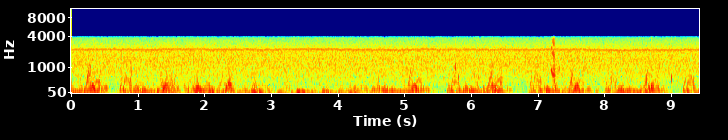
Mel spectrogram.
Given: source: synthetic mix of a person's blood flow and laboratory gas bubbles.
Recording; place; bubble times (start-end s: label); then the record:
Doppler ultrasound of blood flow; precordium
0.88-0.93 s: bubbles
1.43-1.63 s: bubbles
5.74-5.79 s: bubbles
6.00-6.15 s: bubbles
7.04-7.38 s: bubbles
8.96-9.04 s: bubbles
From the record:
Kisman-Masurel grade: 122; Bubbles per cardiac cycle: 1 to 2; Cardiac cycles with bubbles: 10 to 50%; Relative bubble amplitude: moderate (0.250 to 0.450); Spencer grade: 2 (many but less than half of the cardiac periods contain bubble signals, singularly or in groups); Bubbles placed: only in the low amplitude regions of the cardiac cycle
